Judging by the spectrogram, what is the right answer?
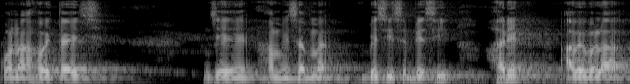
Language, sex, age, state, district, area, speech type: Maithili, male, 45-60, Bihar, Saharsa, urban, spontaneous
